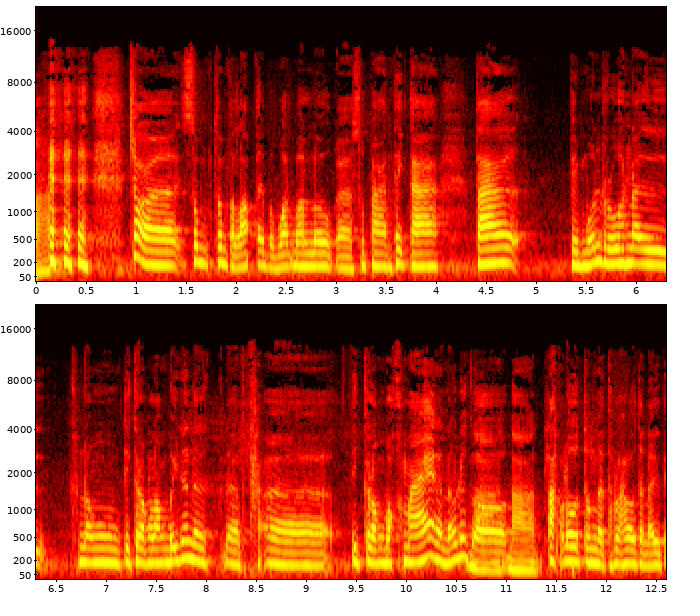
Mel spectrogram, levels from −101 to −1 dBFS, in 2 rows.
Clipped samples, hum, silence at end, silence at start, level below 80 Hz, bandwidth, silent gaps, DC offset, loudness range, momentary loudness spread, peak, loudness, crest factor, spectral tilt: under 0.1%; none; 0 s; 0 s; -60 dBFS; 12.5 kHz; none; under 0.1%; 2 LU; 8 LU; -8 dBFS; -28 LUFS; 20 dB; -7 dB/octave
